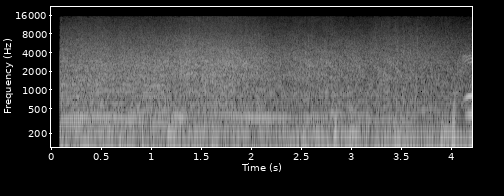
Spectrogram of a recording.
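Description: SUV drifting on a dirt field: the engine runs under load beneath a loud, steady rushing hiss of spinning tyres and spraying dirt, which eases slightly toward the end. Music plays underneath.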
